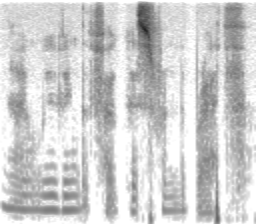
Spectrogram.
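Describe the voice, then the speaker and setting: Female meditation guide: soothing, very slow delivery, soft breathy endings, close dry sound. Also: medium pitch, no room sound, dull audio. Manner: calm, soothing, unhurried with long pauses. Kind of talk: guided body-scan meditation.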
